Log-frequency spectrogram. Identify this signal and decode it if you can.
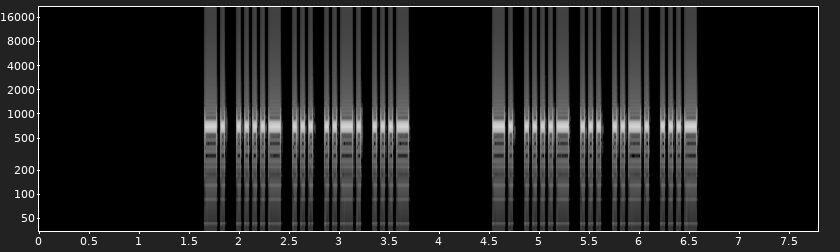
Morse code, heard as a keyed tone, about 31 wpm, 700 Hz. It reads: N4SFV N4SFV
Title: USA Call Signs - 5 Characters - Repeated 2x - 30wpm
